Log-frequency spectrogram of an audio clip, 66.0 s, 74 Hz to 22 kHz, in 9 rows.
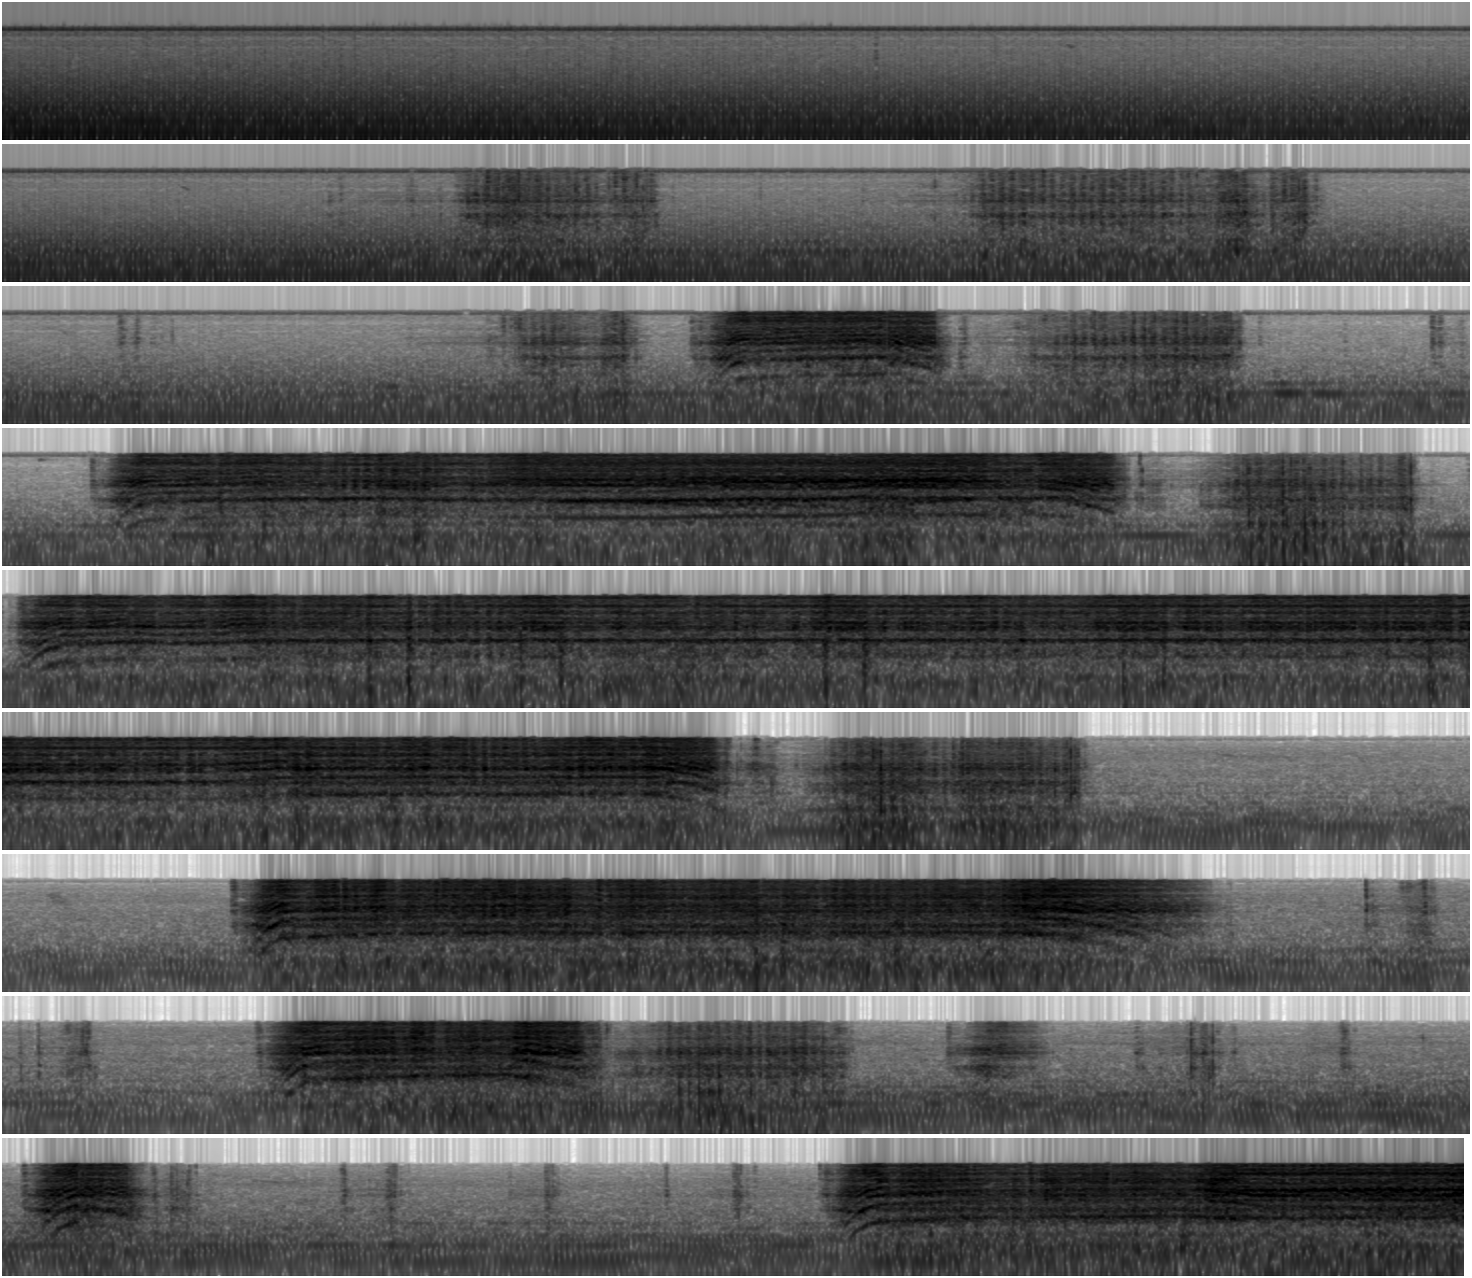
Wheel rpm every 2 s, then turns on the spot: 0, 0, 0, 0, 0, 10, 20, 0, 10, 60, 10, 90, 140, 120, 30, 150, 160, 160, 160, 190, 50, 10, 50, 220, 170, 0, 90, 40, 10, 10, 0, 80, 220.
10-14 20-22 40-44 54-56 58-60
